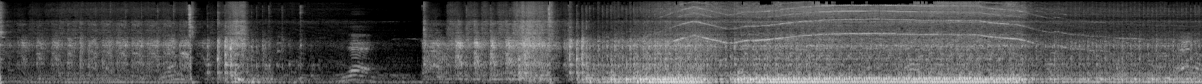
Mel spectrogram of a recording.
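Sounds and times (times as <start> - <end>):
diesel engine revving: 0.0 - 3.1, 4.2 - 12.0
turbo whine: 6.5 - 11.6.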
